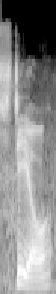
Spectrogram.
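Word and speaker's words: Stihl: world we have the steel we have the steel steel is pronounced steel 462 MSC and we have the silky Katana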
